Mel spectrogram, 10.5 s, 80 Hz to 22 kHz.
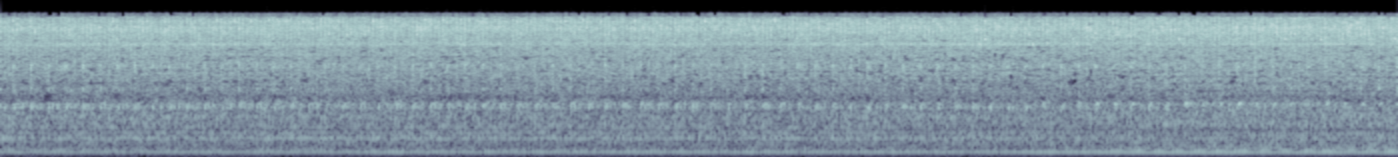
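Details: Cold-start knock on a 2013 Skoda Roomster with CFNA engine: steady idle with a sharp metallic ticking knock, roughly four per second, persisting while the engine is cold.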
